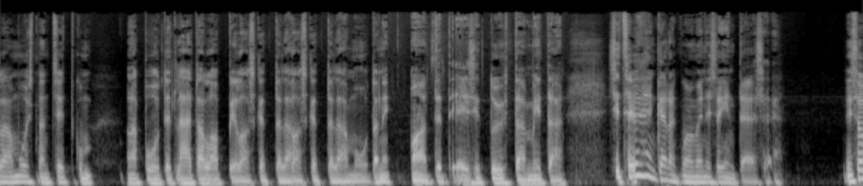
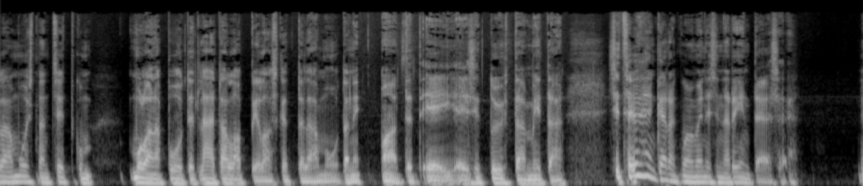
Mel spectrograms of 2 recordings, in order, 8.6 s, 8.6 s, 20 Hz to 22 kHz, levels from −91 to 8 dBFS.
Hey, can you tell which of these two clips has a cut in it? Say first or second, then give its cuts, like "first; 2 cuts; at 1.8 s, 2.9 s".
first; 4 cuts; at 1.3 s, 2.9 s, 4.5 s, 7.2 s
